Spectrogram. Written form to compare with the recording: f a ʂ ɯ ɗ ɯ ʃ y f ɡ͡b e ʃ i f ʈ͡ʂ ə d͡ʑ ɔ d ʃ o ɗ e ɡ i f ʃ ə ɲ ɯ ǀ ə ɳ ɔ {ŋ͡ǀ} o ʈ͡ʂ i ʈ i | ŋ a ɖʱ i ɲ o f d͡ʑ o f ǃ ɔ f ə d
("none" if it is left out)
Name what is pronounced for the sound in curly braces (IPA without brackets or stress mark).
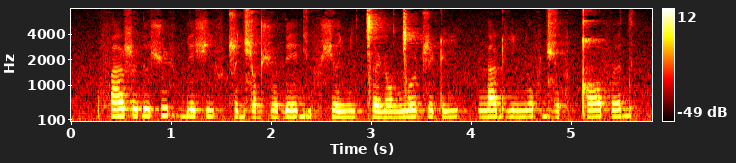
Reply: ŋ͡ǀ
